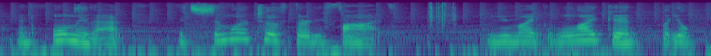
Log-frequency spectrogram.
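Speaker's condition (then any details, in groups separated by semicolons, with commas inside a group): No condition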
